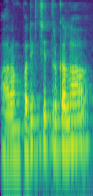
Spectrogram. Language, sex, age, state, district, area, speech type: Hindi, male, 30-45, Madhya Pradesh, Ujjain, urban, spontaneous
